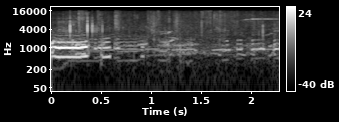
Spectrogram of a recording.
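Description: Brown hens clucking close up: one loud, held call right at the start, then a run of shorter, quieter clucks.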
